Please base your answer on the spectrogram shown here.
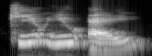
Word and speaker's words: quarantine: The next one after coronavirus is Q-U-A-R-A-N-T-I-N-E. It's pronounced correctly as quarantine. Quarantine. The stress is in the first syllable.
